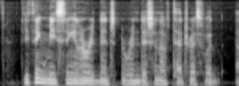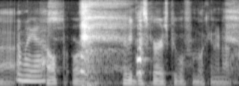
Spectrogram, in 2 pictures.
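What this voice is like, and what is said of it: Usual voice. Nothing is said of it.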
